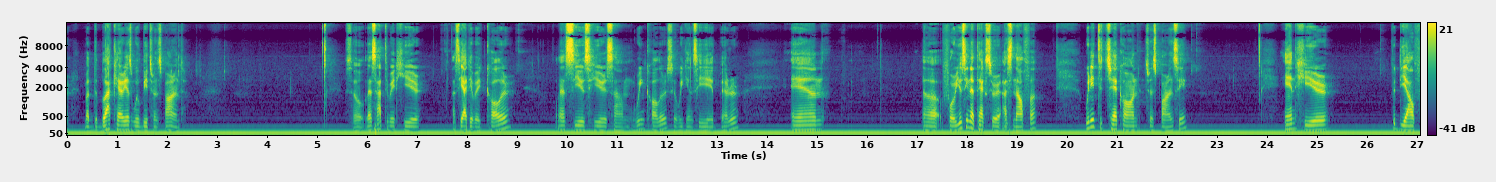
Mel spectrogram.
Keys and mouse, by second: 2.5 Escape, 3.3 middle click, 7.4 click, 13.7 middle click, 21.3 click, 22.9 middle click, 26.3 click.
